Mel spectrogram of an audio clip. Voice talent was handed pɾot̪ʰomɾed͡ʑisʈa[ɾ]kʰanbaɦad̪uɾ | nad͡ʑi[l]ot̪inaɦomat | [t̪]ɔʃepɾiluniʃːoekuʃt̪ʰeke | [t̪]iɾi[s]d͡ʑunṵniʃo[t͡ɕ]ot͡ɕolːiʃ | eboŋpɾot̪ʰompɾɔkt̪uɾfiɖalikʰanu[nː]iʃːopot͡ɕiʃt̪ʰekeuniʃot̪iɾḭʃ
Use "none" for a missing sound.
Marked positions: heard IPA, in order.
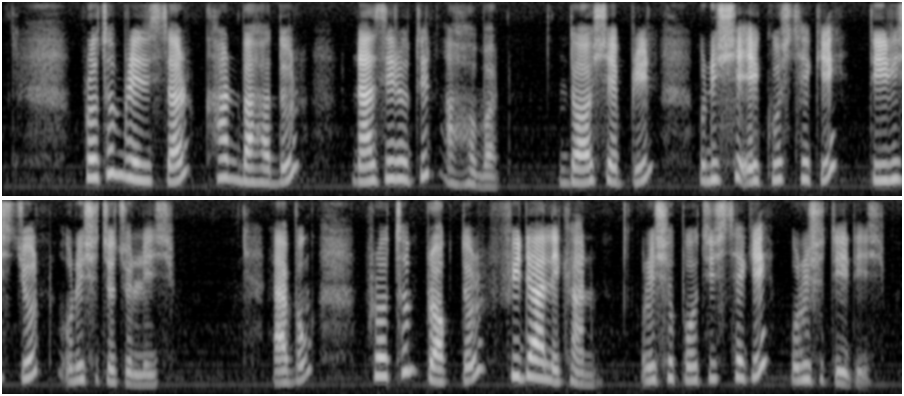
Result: ɾ, ɾ, d̪, t̪, ʃ, t͡ɕ, n

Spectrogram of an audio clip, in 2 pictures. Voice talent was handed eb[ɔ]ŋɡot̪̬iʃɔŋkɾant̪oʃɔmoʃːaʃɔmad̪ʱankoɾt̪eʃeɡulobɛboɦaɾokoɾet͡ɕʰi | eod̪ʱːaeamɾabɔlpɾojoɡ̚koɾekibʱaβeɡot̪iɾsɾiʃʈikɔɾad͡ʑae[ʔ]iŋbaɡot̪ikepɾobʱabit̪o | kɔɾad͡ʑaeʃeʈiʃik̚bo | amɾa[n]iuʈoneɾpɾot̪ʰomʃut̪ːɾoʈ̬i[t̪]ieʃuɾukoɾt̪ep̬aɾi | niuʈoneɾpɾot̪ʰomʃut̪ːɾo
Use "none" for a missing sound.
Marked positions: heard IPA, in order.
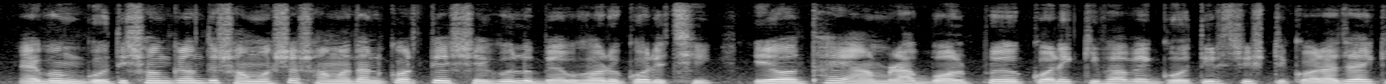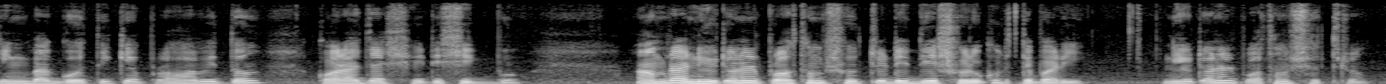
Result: o, k, n, d̪

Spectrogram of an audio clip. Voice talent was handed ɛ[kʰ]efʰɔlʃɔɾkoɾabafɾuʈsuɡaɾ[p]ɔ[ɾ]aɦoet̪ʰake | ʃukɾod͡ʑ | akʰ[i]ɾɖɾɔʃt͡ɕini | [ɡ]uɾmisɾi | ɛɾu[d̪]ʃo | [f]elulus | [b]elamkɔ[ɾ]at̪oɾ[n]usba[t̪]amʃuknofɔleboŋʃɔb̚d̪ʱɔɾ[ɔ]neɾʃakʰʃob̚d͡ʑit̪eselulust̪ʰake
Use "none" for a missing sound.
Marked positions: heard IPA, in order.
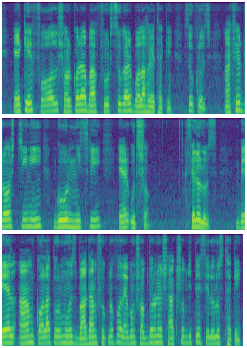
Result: k, b, l, e, ɡ, t̪, s, b, l, m, d̪, o

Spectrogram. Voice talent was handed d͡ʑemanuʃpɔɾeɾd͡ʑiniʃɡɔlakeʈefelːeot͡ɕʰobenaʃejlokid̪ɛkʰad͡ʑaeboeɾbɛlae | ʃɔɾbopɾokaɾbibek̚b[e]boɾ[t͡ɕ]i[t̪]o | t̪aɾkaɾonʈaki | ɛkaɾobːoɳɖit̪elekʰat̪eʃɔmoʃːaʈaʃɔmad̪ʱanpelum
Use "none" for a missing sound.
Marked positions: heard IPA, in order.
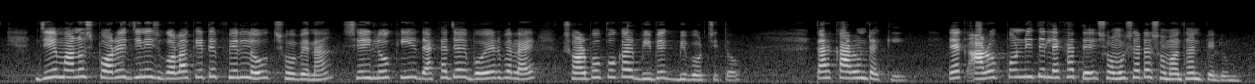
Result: i, t͡ɕ, t̪

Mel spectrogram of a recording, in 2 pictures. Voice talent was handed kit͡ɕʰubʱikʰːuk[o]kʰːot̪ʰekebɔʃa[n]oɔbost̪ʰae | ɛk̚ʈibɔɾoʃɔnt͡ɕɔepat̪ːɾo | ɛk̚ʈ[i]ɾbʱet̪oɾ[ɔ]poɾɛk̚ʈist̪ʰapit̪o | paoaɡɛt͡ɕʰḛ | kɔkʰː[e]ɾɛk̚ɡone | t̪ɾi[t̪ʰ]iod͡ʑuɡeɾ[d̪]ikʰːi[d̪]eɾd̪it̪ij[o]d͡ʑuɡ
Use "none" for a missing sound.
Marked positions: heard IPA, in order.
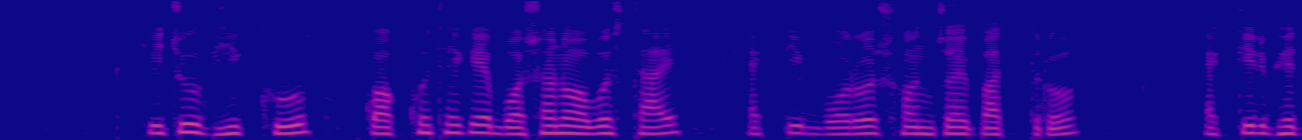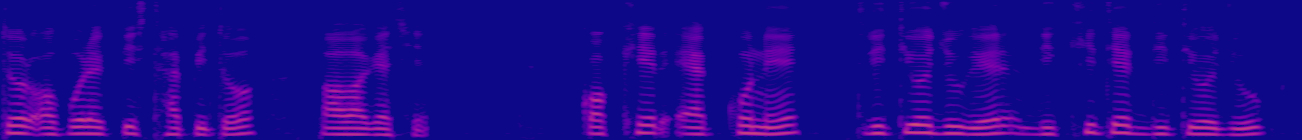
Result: ɔ, n, i, ɔ, e, t̪, d̪, t̪, o

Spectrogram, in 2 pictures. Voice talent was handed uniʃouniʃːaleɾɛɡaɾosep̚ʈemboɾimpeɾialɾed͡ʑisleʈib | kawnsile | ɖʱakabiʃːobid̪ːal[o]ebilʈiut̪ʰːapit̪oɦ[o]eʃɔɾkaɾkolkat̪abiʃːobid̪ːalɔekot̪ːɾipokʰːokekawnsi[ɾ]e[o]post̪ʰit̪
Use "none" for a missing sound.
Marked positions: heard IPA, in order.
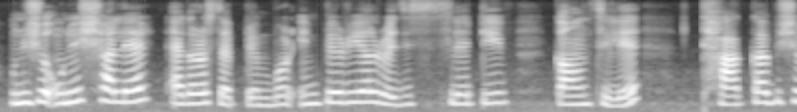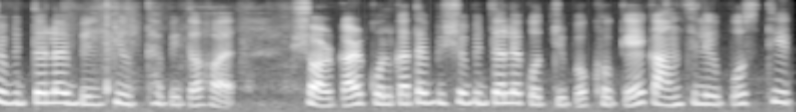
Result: ɔ, ɔ, l, u

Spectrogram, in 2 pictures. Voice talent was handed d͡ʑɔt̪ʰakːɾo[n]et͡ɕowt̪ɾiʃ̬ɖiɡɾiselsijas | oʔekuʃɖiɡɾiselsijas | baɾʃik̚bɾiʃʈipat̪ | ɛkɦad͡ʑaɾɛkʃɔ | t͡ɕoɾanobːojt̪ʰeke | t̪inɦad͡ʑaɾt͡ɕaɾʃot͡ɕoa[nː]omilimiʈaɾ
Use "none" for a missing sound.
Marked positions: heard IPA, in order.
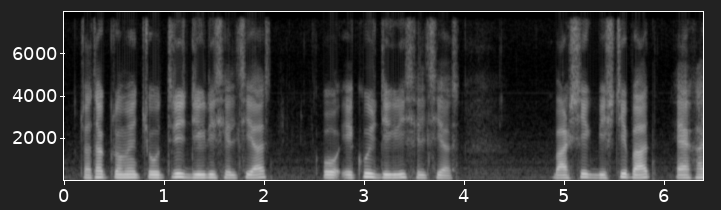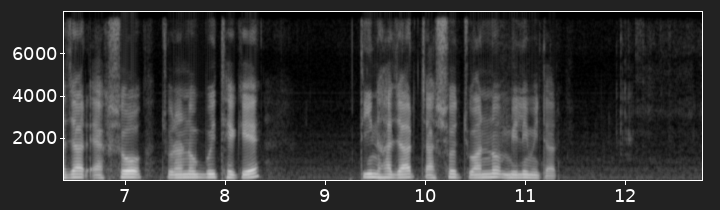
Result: m, nː

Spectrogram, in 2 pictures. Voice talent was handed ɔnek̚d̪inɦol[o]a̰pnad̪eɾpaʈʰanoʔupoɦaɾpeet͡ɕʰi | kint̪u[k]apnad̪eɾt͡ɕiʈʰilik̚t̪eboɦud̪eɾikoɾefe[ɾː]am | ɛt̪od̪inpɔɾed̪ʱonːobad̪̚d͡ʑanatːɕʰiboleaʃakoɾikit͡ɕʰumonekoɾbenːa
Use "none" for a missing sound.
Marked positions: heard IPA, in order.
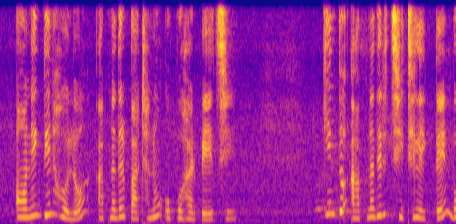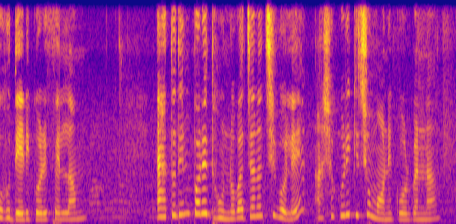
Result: o, ʔ, lː

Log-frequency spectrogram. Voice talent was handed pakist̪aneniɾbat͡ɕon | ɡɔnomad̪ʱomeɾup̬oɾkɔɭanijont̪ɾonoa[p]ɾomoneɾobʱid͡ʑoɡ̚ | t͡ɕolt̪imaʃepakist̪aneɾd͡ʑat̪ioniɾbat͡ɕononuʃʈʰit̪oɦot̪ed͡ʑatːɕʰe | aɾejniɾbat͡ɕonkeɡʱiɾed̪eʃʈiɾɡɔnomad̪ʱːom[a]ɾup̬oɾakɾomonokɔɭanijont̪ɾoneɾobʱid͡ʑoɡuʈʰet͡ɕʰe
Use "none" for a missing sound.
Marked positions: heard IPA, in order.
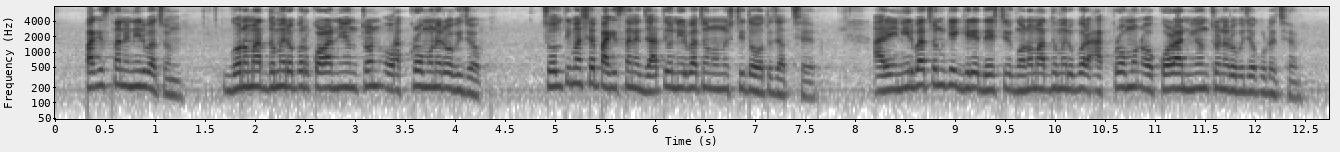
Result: k, e

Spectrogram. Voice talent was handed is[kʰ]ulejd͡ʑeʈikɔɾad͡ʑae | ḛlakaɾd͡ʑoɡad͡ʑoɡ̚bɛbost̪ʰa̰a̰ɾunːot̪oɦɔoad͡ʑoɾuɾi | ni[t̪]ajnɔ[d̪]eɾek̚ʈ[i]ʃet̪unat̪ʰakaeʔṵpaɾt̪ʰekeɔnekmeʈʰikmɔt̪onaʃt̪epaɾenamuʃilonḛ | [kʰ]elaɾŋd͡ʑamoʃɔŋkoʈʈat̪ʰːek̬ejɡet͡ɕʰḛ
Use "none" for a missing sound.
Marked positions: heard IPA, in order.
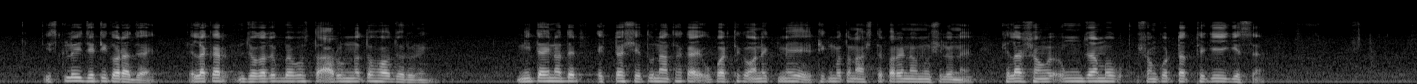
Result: k, t̪, d̪, a, kʰ

